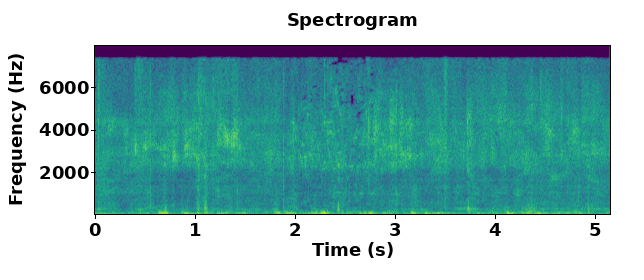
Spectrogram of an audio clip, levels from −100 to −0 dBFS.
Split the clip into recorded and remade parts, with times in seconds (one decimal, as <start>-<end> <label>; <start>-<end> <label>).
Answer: 0.0-2.0 remade; 2.0-2.8 recorded; 2.8-5.2 remade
